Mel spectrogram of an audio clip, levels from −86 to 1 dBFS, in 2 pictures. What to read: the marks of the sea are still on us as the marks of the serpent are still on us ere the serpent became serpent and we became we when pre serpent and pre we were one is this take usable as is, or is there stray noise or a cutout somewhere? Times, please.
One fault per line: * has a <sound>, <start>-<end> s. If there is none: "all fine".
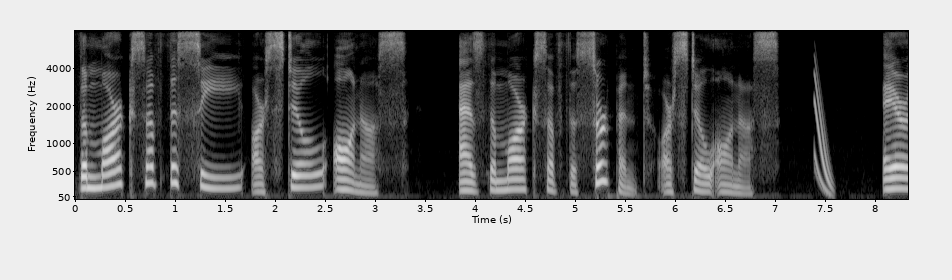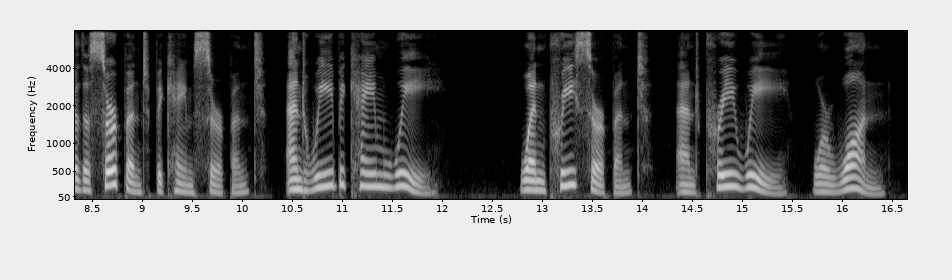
* has a chirp, 7.4-7.6 s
